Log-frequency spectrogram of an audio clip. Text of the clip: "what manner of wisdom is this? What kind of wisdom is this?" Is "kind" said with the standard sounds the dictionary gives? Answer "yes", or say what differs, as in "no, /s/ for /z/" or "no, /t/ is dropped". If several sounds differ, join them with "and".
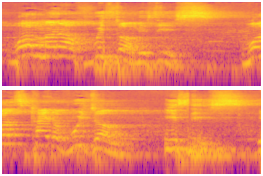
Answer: yes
